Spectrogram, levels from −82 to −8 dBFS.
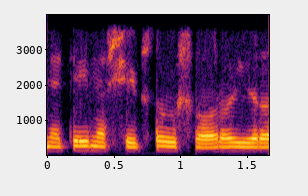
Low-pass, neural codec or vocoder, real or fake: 3.6 kHz; none; real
